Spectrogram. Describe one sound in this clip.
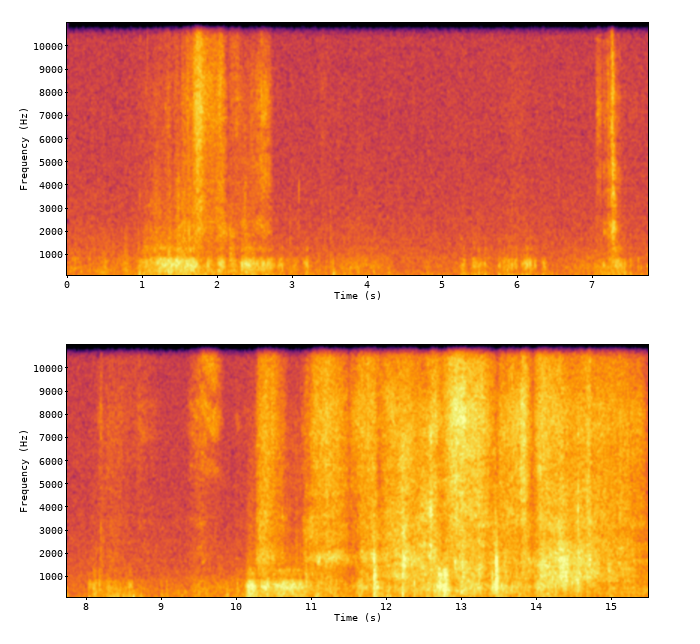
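A plastic set square scrapes across paper.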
